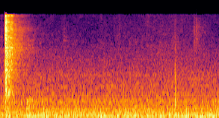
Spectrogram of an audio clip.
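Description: A single sharp clink of a metal surgical instrument at the very start, fading within a fraction of a second. After it there is only a low steady room hum.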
